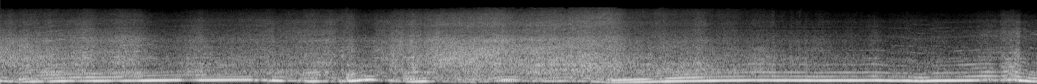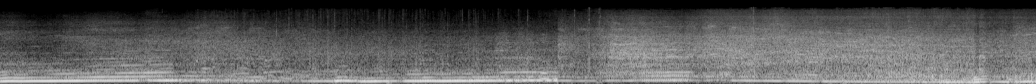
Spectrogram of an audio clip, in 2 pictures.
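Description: A rally car engine roars and revs hard, rising and falling in pitch.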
